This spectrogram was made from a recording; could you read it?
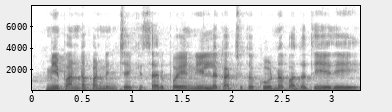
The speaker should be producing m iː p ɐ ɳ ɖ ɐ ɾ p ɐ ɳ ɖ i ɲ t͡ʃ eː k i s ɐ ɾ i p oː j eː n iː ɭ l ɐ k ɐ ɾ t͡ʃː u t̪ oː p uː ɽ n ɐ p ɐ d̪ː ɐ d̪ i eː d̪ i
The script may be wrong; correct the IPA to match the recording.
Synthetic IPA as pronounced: m iː p ɐ ɳ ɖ ɐ p ɐ ɳ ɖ i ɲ t͡ʃ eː k i s ɐ ɾ i p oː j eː n iː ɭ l ɐ k ɐ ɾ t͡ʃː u t̪ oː k uː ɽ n ɐ p ɐ d̪ː ɐ t̪ i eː d̪ i

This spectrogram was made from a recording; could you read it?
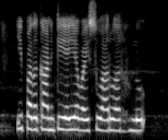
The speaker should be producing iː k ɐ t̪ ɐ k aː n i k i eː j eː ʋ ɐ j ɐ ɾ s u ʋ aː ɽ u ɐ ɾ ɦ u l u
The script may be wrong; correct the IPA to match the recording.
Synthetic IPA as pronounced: iː p ɐ d̪ ɐ k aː n i k i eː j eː ʋ ɐ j ɐ s u ʋ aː ɾ u ɐ ɾ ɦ u l u

